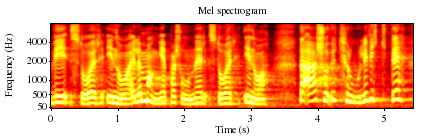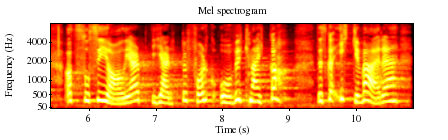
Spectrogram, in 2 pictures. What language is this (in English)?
Norwegian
